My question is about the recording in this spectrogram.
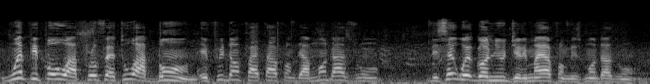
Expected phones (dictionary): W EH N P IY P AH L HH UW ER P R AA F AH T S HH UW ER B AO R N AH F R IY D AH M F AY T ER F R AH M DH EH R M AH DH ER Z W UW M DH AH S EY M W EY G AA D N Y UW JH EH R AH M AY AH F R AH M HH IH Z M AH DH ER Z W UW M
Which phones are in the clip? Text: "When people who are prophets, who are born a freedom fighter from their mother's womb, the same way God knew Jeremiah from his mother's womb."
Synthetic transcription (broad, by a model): W EH N P IY P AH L HH UW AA P R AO F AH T HH UW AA B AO N AH F R IY D AH M F AY T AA F R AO M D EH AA M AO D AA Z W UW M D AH S EY M W EY G AA D N Y UW JH EH R AH M AY AH F R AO M HH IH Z M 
